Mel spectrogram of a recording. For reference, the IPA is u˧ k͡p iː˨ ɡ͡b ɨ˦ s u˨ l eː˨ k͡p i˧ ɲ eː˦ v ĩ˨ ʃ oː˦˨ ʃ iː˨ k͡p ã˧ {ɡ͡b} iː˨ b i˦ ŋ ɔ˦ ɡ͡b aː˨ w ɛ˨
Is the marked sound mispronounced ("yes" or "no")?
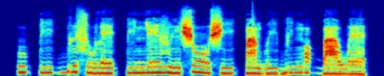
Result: yes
